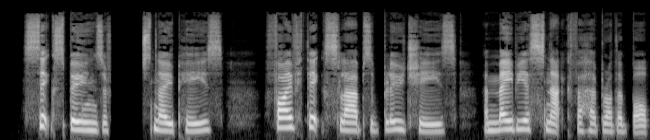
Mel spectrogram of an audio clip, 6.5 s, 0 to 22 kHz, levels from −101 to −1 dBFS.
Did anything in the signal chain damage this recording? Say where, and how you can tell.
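Yes. A digital broadcast dropout runs from 1.08 to 1.44 s, between "spoons of" and "snow peas five thick", at the reception and decoding stage. The speech fades out over about 20 ms and then falls silent for roughly 320 ms. The receiver stopped getting frames that passed their error check and muted its output until valid data returned, which points to a run of consecutive corrupted frames. The programme content sent during that gap is gone, not just masked.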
